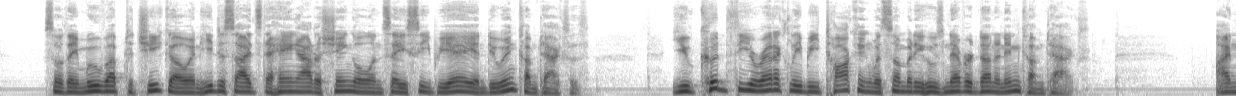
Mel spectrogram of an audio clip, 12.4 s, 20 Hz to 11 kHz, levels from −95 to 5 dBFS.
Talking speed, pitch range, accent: 170 wpm, 110-140 Hz, American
